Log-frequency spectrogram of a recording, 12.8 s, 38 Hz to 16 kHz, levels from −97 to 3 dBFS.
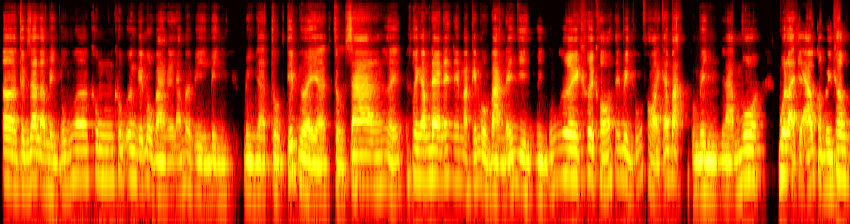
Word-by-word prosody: Ờ, 130 -2 +3
thực 125 -2 -2
ra 135 +2 +4
là - - +2
mình 105 -2 -5
cũng, 120 +4 -7
ờ, 140 0 +3
không 140 -2 -5
không 140 +1 -5
ưng 140 -1 -2
cái 125 - -2
màu 130 -1 -2
vàng 105 -2 0
đấy 100 0 -6
lắm. 105 0 -7
Bởi 110 - -5
vì 105 -1 -4
mình 95 -1 -6 0.2
mình 205 -1 -2
là 195 -1 -2
thuộc 205 -1 -3
típ 160 -2 0
người, 105 -4 +3
ờ, 95 0 0
kiểu 95 -2 -4
da, 125 +2 +4
ơ, 115 - -4
người 105 -3 -3
cũng 135 - -16
hơi 145 -1 0
ngăm 135 -1 +3
đen 140 -1 +8
ấy, 140 +1 +1
nên 135 -1 -7
mặc - - -3
cái 120 - -2
màu 120 -3 -1
vàng 100 -1 +2
đấy 110 +5 -1
nhìn 110 -4 -3
nhìn 205 -2 -2
cũng 130 +3 -9
hơi 145 -2 +5
hơi 150 -1 +4
khó. 125 -2 -1
Thế 145 - -7
mình 130 -7 -2
cũng 130 +6 -11
hỏi - - -2
các - - +1
bạn - - +1 0.2
của - - -8
mình 105 -1 +3
là 100 -1 -1
mua 140 +4 0 0.2
mua 150 - +5
lại 150 - +6
cái - - -1
áo - - +5
của 130 - -3
mình 120 -1 -1
không? 140 0 +1
125 Hz, 290 wpm, -23 LUFS, 105-140 Hz, 0.2 s, đen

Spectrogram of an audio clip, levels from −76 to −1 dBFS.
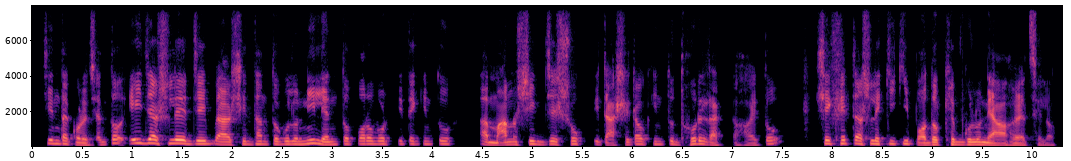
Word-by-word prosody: চিন্তা 180 -2 +1
করেছেন। 115 +3 -1
তো - - +2 0.2
এই 215 - +2
যে - - +7
আসলে 200 0 +4 0.2
যে 170 - +5 0.2
আ - - +7 0.2
সিদ্ধান্তগুলো 155 0 -2
নিলেন 160 -8 +3
তো - - +1
পরবর্তীতে 165 0 -2
কিন্তু 160 +1 -6 0.4
আ - - +5
মানসিক 145 +4 +2
যে 160 - +2
শক্তিটা 160 -3 -2
সেটাও 150 +3 -2
কিন্তু 150 +1 -7
ধরে 165 +2 +1
রাখতে - - -7
হয়। 100 +1 -7
তো 175 - -2 0.5
সেক্ষেত্রে 185 0 +1
আসলে 175 -2 +2
কী, 170 - -2
কী 175 - 0
পদক্ষেপগুলো 135 +3 +2
নেওয়া 100 -2 +4
হয়েছিল? 105 -1 -3
155 Hz, 175 wpm, -25 LUFS, 135-170 Hz, 0.5 s, যে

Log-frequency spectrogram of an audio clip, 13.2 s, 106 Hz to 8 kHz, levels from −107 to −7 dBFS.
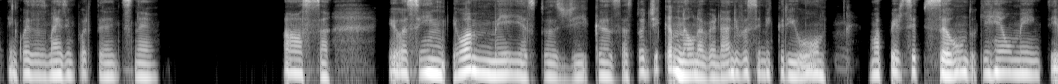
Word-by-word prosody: tem 195 -1 -10
coisas 165 -2 -6
mais 170 0 -1
importantes, 160 -2 -7
né. 150 -2 -6 1.6
Nossa, 180 -6 -2 0.7
eu - - -3
assim, 190 -1 +7
eu 175 +5 +1
amei 175 -5 +4
as 155 -2 -6
tuas 155 -3 -10
dicas, 155 +1 -9
as 160 -3 -10
tua 200 +6 -8
dica 205 +4 -6
não, 170 -6 +7
na 160 -2 -1
verdade, 155 +5 -4
você 185 +1 -7
me 180 +1 -7
criou 170 -1 -3 0.5
uma 180 +1 -4
percepção 185 -1 +1
do 185 - -9
que 185 - -10
realmente 185 -6 -2
175 Hz, 120 wpm, -20 LUFS, 160-185 Hz, 1.6 s, assim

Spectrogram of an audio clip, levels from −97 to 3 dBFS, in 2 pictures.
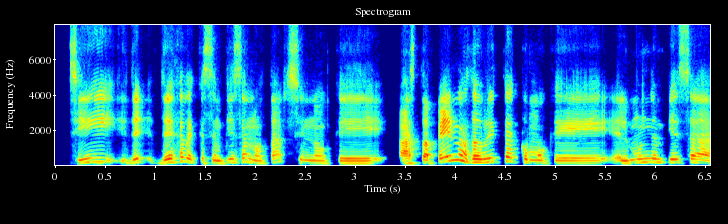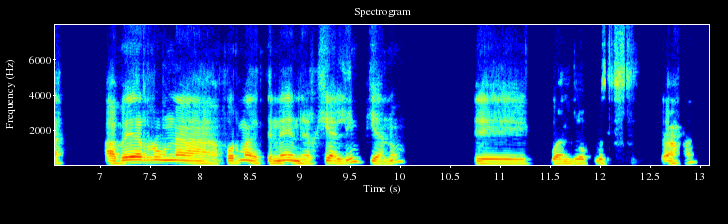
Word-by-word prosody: Sí, 265 +1 -2
de 380 +2 -1
deja 195 +5 +3
de 195 - 0
que - - -5
se 140 - +2
empieza 180 +9 -1
a - - -4
notar, 135 -8 -4
sino 140 -3 -2
que, 135 - 0
hasta - - +4
apenas 290 -6 +6
ahorita, 205 +6 +4
como 150 -8 -1
que 140 0 -2
el 140 -1 +2
mundo 185 +5 -1
empieza 180 -6 +1 0.4
a 135 - +1
ver 160 +4 +5
una 150 -6 -1
forma 140 +2 -1
de 130 - -2
tener 130 +5 -1
energía 135 +1 -1
limpia, 130 - -4
¿no?, 220 - -9 0.7
eh, 120 -2 -2 0.2
cuando, 120 0 -3
pues, 120 -2 -8 0.2
ajá. 180 +4 -4
145 Hz, 145 wpm, -23 LUFS, 130-190 Hz, 0.7 s, apenas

